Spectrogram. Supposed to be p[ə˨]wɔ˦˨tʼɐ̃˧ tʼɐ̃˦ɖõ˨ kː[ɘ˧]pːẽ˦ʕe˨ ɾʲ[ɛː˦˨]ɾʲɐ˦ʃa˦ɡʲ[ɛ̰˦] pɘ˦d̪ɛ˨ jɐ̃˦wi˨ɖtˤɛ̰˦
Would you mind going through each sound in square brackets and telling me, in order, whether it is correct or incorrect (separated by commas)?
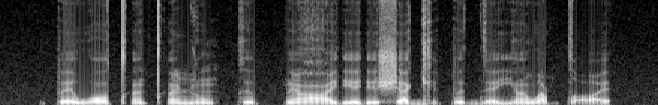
incorrect, correct, incorrect, correct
